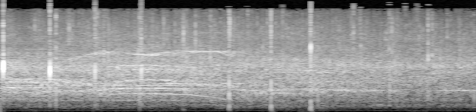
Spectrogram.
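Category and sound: crowd, round of applause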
